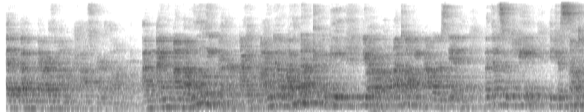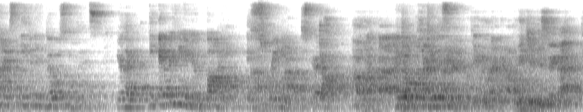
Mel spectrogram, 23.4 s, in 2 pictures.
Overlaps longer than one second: present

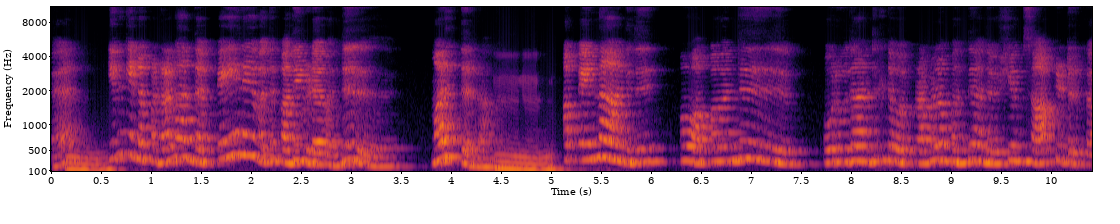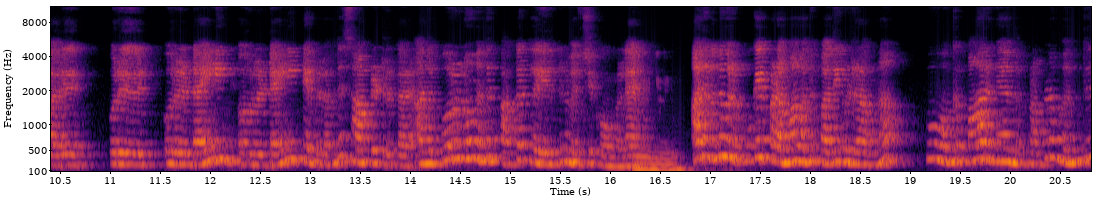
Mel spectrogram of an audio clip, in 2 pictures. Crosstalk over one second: none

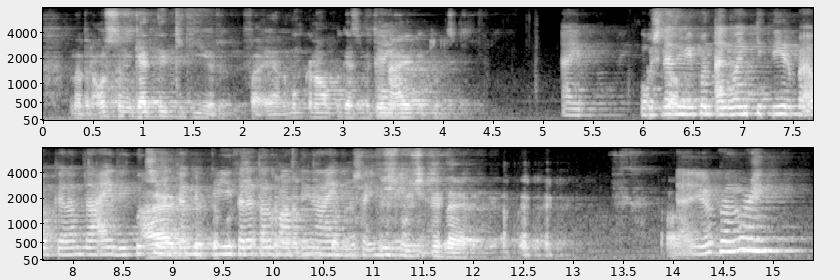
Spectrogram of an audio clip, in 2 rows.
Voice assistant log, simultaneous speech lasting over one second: present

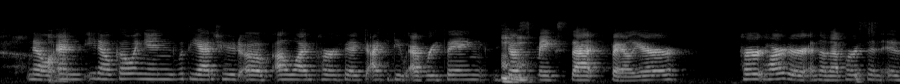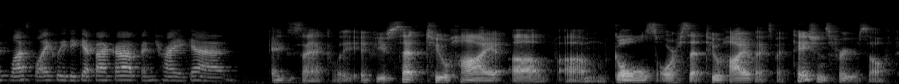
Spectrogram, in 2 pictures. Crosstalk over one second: none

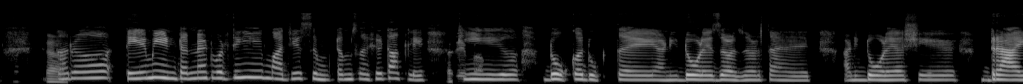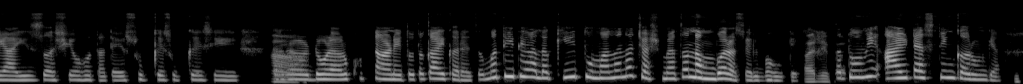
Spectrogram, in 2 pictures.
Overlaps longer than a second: none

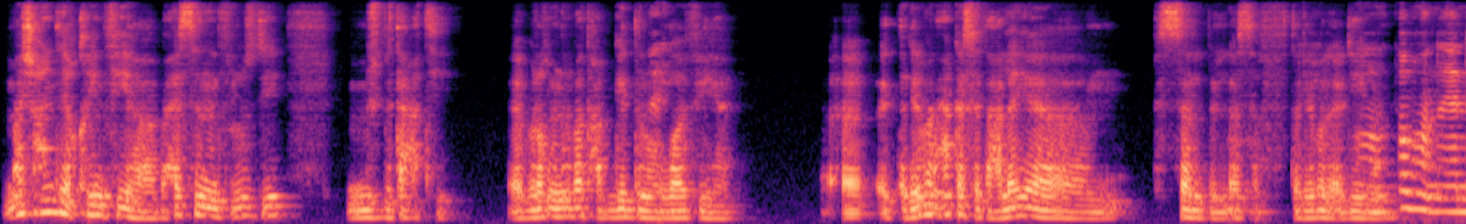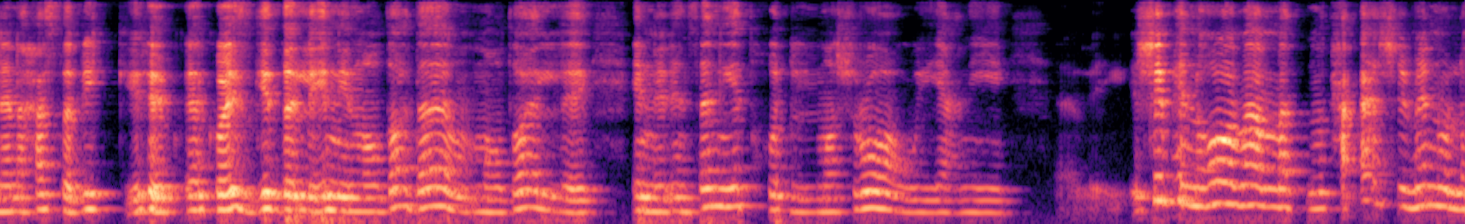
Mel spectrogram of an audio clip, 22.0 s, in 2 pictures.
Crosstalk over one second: none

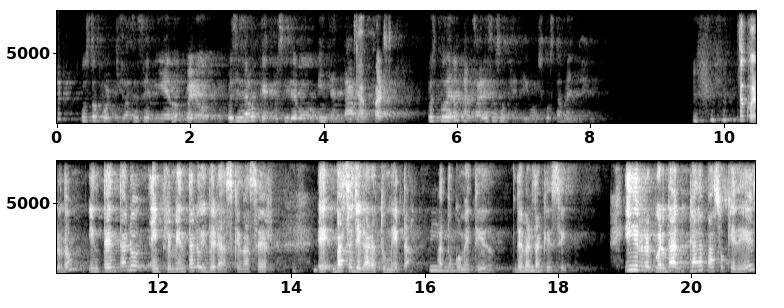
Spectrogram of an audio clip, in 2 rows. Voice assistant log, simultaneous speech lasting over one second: none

